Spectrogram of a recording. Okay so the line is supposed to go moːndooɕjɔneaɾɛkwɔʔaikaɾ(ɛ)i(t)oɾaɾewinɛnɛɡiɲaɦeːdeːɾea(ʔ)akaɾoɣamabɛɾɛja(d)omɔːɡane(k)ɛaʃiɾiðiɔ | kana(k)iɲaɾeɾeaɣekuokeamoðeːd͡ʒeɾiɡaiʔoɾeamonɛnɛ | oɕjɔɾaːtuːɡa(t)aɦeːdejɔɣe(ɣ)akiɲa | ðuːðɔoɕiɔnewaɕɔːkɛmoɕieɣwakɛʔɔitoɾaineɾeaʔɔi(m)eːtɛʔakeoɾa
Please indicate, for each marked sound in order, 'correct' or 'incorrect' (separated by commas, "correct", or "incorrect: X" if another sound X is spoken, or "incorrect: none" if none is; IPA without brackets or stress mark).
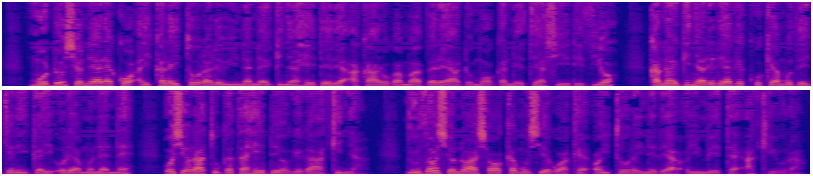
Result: correct, correct, correct, correct, incorrect: t, incorrect: ɡ, correct, correct, correct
